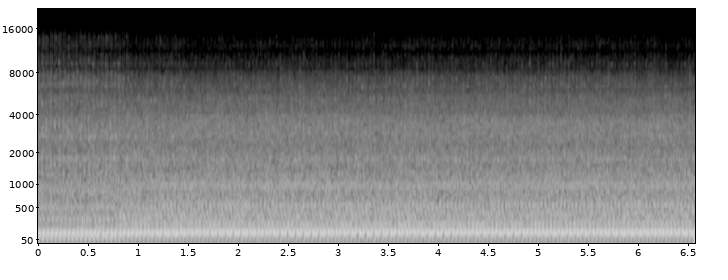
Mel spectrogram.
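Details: 2007 MTD/White Outdoors 54-inch zero-turn mower (like a Cub Cadet RZT), twin-cylinder, after repairs, charging system fixed: steady, even low thrum while mowing, no misses, knocks or surging; controls and steering smooth; normal running.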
